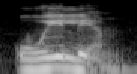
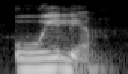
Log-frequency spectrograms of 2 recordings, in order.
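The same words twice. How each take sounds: The two takes are said the same way.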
